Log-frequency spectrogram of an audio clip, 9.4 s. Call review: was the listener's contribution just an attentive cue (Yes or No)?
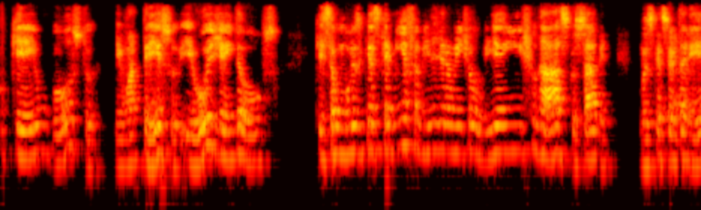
Yes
